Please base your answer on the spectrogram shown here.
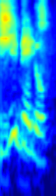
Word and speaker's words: Gibello: Gibello.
